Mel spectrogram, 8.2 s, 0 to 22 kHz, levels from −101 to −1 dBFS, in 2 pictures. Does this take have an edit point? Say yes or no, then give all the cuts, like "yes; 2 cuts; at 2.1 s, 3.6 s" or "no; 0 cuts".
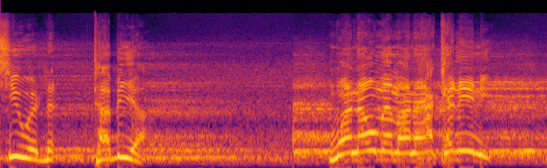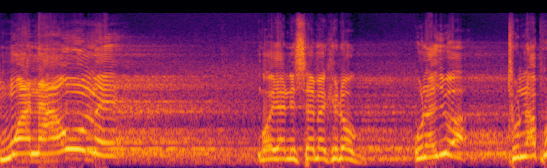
yes; 1 cut; at 2.2 s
